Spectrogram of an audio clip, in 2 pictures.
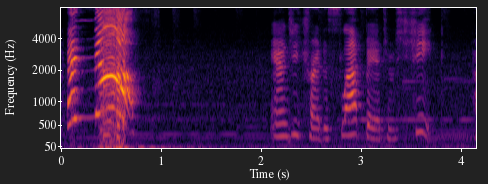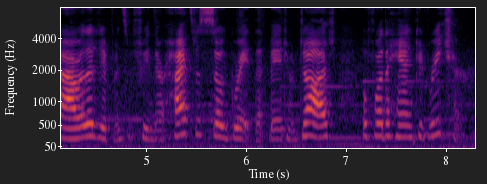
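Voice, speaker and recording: A woman narrates a visual novel in an expressive reading style. Her voice is high and very bright. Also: fairly quick, hardly any pauses, faint music behind, poor audio. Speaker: reader and narrator.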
